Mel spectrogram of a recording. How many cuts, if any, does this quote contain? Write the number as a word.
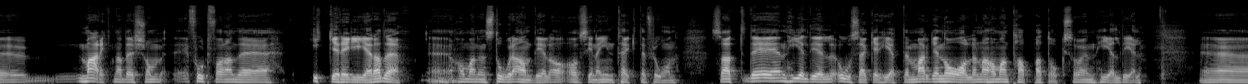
zero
